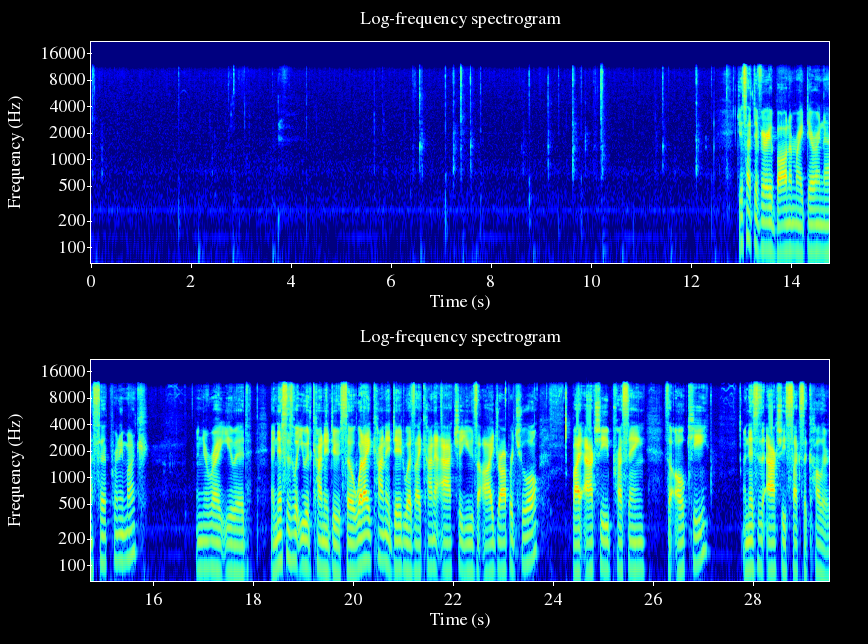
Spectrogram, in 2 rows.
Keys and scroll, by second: 7.6 alt+space, 20.1 alt+space.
